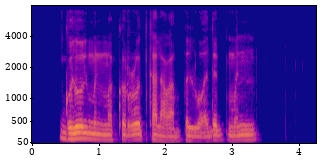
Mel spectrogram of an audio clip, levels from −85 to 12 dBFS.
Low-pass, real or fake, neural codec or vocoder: 7.2 kHz; fake; codec, 16 kHz, 4 kbps, X-Codec, HuBERT features, trained on balanced general audio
